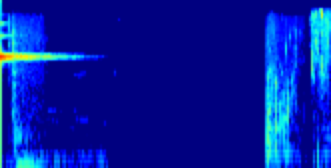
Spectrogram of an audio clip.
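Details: A single high electronic ping fades away, followed by silence and brief rustling, with no animal sound.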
